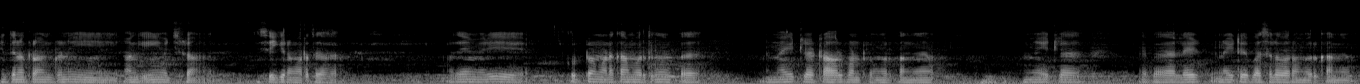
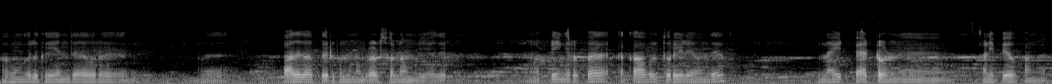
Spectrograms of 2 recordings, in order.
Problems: background sounds at intervals, low volume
